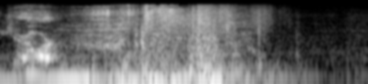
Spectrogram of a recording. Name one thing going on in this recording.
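A heavy body crashes to the ground with a loud thud.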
